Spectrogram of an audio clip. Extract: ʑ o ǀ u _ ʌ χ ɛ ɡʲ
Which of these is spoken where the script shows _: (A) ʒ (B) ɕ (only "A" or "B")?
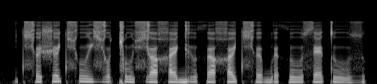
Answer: B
